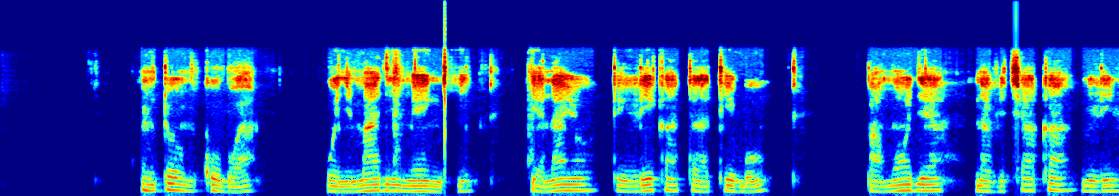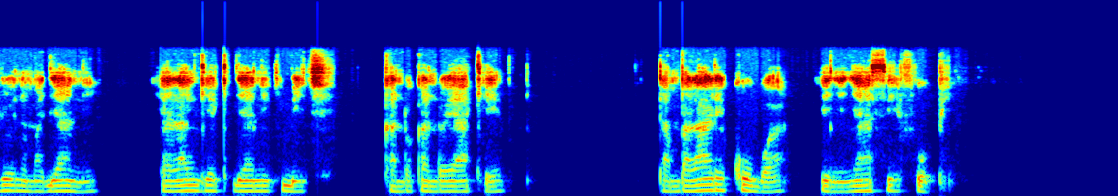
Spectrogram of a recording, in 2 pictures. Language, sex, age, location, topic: Swahili, male, 25-35, Dar es Salaam, agriculture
